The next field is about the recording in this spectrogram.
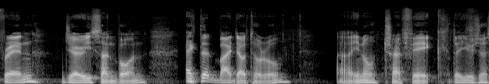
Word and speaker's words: Del Toro: Del Toro.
